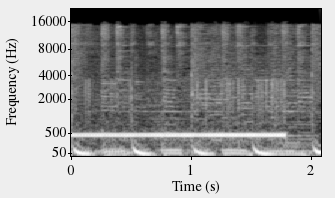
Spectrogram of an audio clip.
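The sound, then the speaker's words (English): A single long, steady ringback tone sounds on an outgoing surprise birthday phone call placed by KLRC Radio hosts, lasting almost two seconds and playing over a rhythmic background music bed with thumping beats. “And let's make a little surprise phone call.”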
